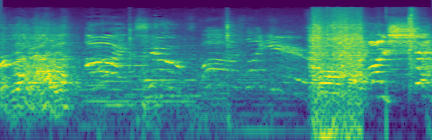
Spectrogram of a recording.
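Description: Remixed animated-film soundtrack: character voices over music, then a loud, deep burst about three seconds in, like an explosion.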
